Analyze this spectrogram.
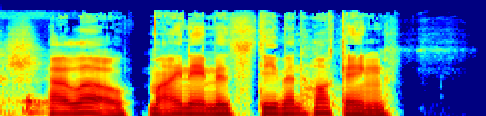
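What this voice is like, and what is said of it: Robotic speech-synthesizer voice impression. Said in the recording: “I've always done a surprisingly good impression of Stephen Hawking. ... I felt like there was even a slight glitch in your voice.”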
